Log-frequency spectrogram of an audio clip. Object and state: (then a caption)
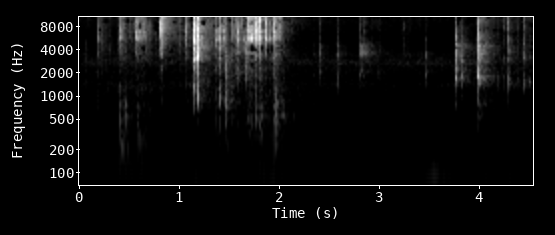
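Soap bar being shaved. A solid soap bar with a red and pink striped coating and a white core is held in the hand and shaved with a metal box-cutter blade. Crisp, bright scraping and crackling rises into a dense burst of shaving in the first two seconds, then breaks into sparser, sharp little cuts, with almost no low end.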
